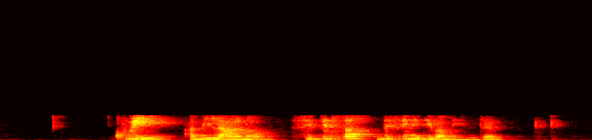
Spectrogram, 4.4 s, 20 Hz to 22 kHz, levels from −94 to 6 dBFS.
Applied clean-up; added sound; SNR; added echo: none; none; none; none.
